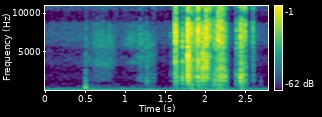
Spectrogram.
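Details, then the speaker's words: 2019 Mercedes-AMG C63 S Coupe, 6,000 miles: sharp dry clicks and creaks in quick bursts each time an interior trim panel is pressed. "this this sound should not be happening if i press into this not as bad but you can hear it now"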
